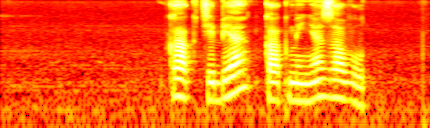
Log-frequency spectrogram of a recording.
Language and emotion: Russian, neutral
